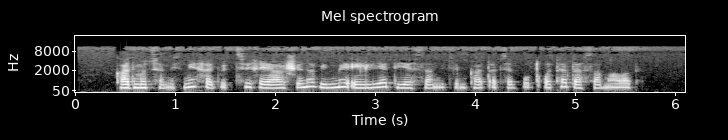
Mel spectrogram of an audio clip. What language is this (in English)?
Georgian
